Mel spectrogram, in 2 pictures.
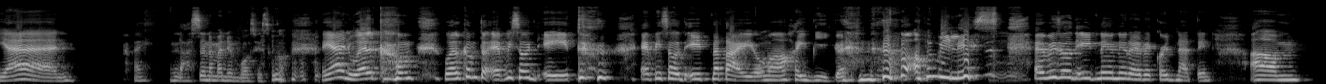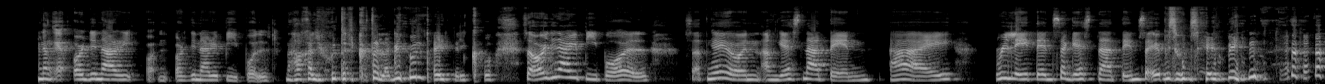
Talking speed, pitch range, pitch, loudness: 130 wpm, 205-275 Hz, 235 Hz, -23 LUFS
